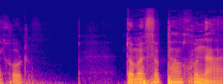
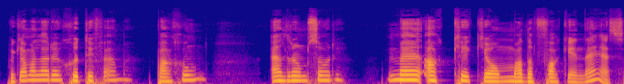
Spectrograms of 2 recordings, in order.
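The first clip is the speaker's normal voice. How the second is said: mock taunt; 8 semitones higher than usual. Comic silently taunting the old lady, high mocking sneer. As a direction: sneer at her age, then threaten. Sizing up the old woman with eyes.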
